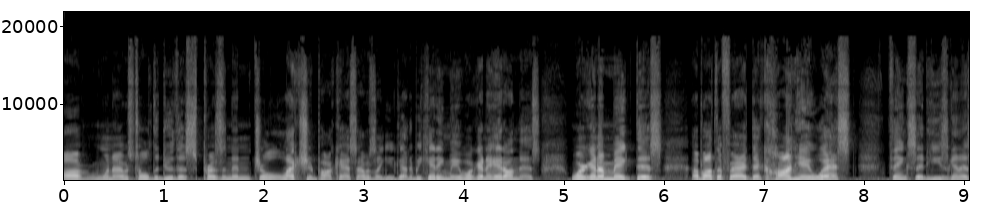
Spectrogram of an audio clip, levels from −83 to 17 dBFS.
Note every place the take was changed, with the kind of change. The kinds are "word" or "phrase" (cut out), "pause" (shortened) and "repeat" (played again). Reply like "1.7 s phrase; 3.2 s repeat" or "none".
none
